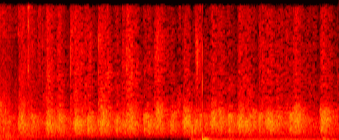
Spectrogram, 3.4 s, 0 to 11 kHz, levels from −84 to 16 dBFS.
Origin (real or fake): real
